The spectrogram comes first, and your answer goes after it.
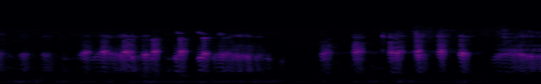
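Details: Many frogs croaking at night in a shallow pond turned swamp: a dense chorus of short, rasping, pulsed croaks in rapid bursts, pausing briefly near the middle before resuming.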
